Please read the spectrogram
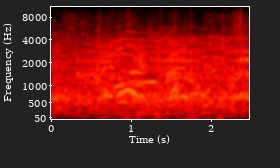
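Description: Faint, distant voices of a crowd of spectators counting down to the start of a race.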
